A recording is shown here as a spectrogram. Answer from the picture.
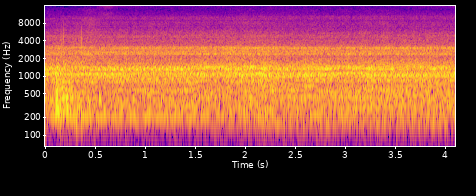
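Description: Steady background hum and hiss of room noise, like a running fan or motor.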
